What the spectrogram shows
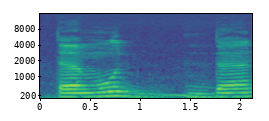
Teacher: نون کے اوپر غنہ شد کی وجہ سے ہو رہا ہے، کیونکہ نون کے اوپر شد باقی رہے گی اور حرکت ختم ہو جائے گی، جو اس کے اوپر حرکت ہوگی، زبر حرکت لگی ہوئی ہے اس کے اوپر، تو یہ زبر ختم ہو جائے گی، لیکن شد باقی رہنے کی وجہ سے نون پہ غنہ بھی باقی رہے گا۔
